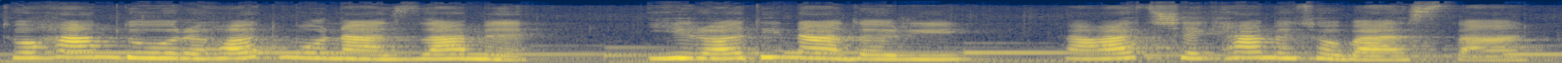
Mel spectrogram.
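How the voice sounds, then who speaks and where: A woman's voice: high-pitched, over music, close to an everyday voice. A woman reading the part of a superstitious, bossy older mother-in-law in an audio story, scolding and lecturing.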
